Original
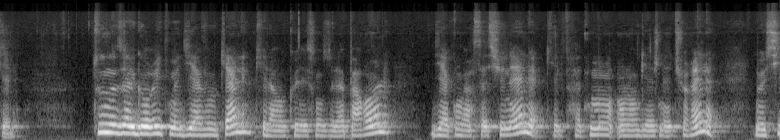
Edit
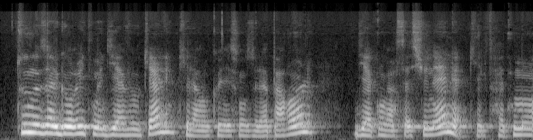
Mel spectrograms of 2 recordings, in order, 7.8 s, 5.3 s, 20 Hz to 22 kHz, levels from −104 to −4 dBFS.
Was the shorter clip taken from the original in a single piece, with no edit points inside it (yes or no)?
yes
